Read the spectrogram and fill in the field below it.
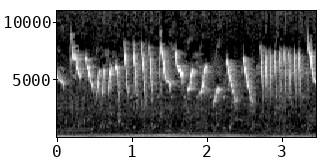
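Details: White-eye, locally called Pleci in Southeast Asia, singing loudly in natural tropical ambience: a fast, sharp, melodious stream of high chirps and downslurred whistles, notes tumbling over each other almost continuously with no pauses.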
